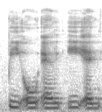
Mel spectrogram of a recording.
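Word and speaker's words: Polène: parang polen ba yung poline yung p o l e n e ay yes Oo ayun pala pronounce pala siya as polen so sabi niya doon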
